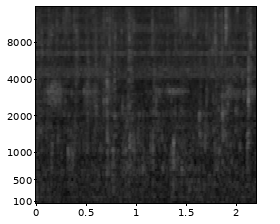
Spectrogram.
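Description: Duck curry in coconut milk bubbling steadily over a medium flame as it thickens into a gravy, a soft continuous simmer with no talking.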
